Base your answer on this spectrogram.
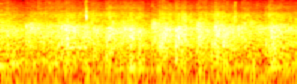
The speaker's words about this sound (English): For those who know us, if you could clap for one of us, it would certainly be for her.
